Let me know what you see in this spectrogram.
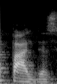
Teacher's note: Agora a gente tem a palavra pálidas. Veja, a última sílaba não é a tônica, nem a penúltima, é a antepenúltima sílaba.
